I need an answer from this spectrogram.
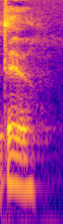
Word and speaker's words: Seydoux: Seydoux.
